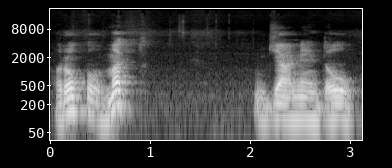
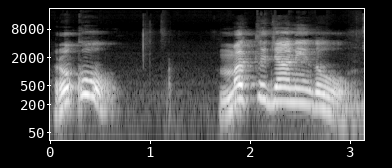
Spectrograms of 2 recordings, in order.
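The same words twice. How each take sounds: First: रोको मत as one unit, long pause, जाने दो dropped low; pause after मत. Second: High emphatic रोको, long pause, then slow मत जाने दो; pause after रोको. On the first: Teacher proving pauses reverse meaning, break after मत. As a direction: run रोको into मत, then softly release जाने दो. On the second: Teacher proving pauses reverse meaning, emphatic break after रोको. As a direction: punch रोको alone, then draw out मत जाने दो. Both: Shown as a demonstration. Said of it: "ठहराव से और दबाव से".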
